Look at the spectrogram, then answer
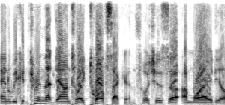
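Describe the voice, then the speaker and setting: An unremarkable speaking voice, a man's, sits at a fairly high pitch with ordinary pitch variation. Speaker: workshop instructor. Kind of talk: tutorial.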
